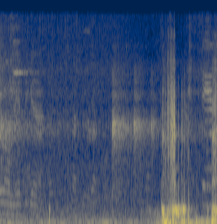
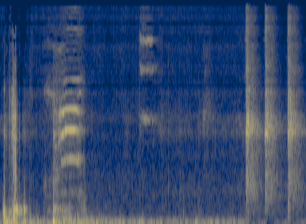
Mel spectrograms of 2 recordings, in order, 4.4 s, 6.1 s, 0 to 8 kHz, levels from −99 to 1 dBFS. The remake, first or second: second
